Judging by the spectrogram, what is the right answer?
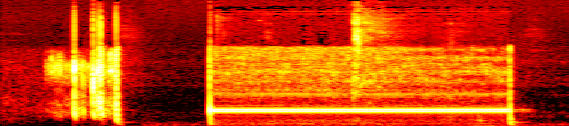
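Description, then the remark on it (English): A brief burst of clicks and muffled noise cuts off as a phone call to order pizza is cut off, with a loose phone cord, then a steady, loud telephone dial tone hums at one pitch for about two seconds before stopping abruptly. “My brother was trying to order some pizza, and I think he got cut off.”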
